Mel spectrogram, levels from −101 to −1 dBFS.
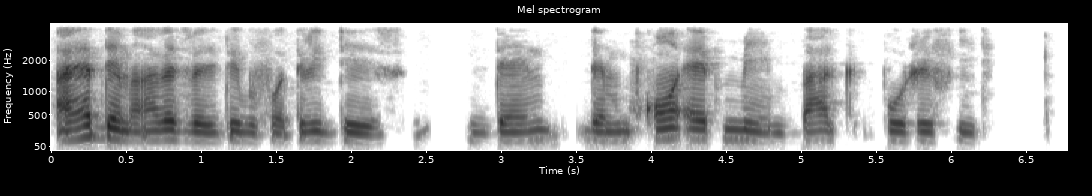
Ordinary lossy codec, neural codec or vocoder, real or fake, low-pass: none; none; real; 3.6 kHz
